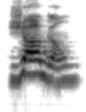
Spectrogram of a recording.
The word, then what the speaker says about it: Jogam: Jogam. Since this word ends with an M, the stress should be on the second to last syllable, which in this case happens to be the first syllable.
